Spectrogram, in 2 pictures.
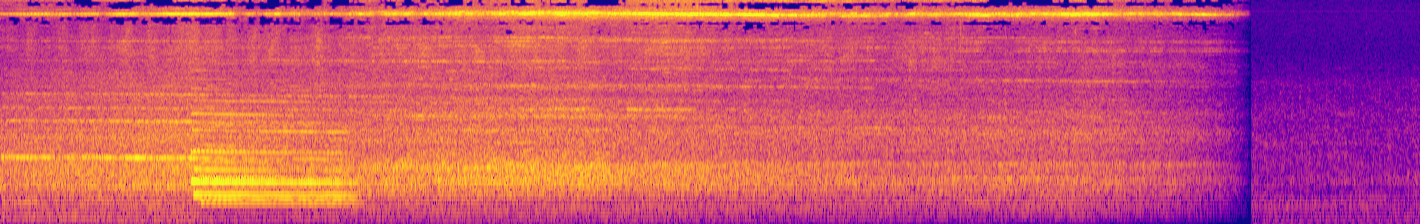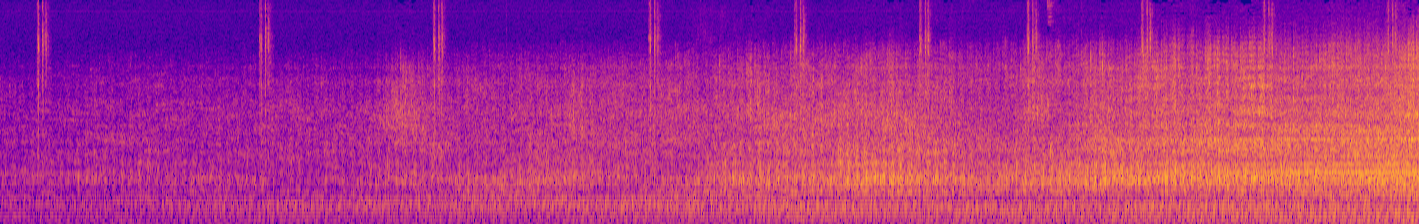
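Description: Passenger train running past, with its diesel locomotive's horn sounding one multi-note chord for about a second and a half, about two seconds in. After an abrupt cut, a second diesel locomotive hauling passenger cars runs toward the listener, its engine hum growing steadily louder.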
